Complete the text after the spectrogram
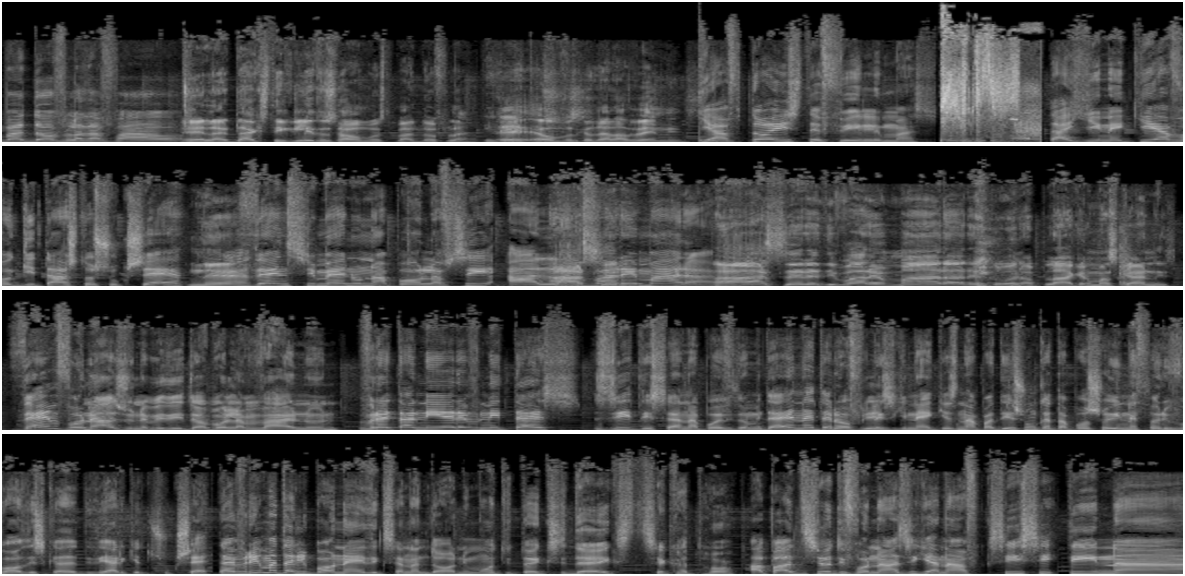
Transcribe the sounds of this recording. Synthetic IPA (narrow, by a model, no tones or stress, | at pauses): ibɐnd̪o̞flɐθɐfɐoelɐed̪ɐksi̥t̪iɣlit̪osɐo̞most̪ibɐ̰nd̪oflɐðeomoskɐt̪ɐlɐ̰veniʝɐft̪o̞ist̪e̞filimɐs | t̪ɐʝine̞ciɐvo̞ɲɟit̪ɐst̪o̞sukse̞neðe̞nsime̞nunɐpo̞lɐfsiɐlɐsvɾe̞mɐɾɐɐseɾet̪ivɐɾe̞mɐɾɐɾet̪oɾɐplɐkɐmɐskɐnisðe̞ɱfo̞nɐzune̞piðit̪oɐpo̞lɐɱvɐnunvɾe̞t̪ɐnie̞ɾe̞vnit̪e̞s | zit̪̬isɐnɐpo̞e̞vðo̞mind̪ɐenɐet̪e̞ɾo̞file̞zʝinece̞znɐːpɐnd̪isuŋkɐt̪ɐpo̞so̞ine̞θo̞ɾivo̞ðiskɐt̪ɐt̪iðiɐɾciɐt̪u̥sukset̪ɐevɾimɐt̪ɐlipo̞ne̞ðiksɐnɐnd̪o̞nimoot̪it̪o̞eksind̪ɐeksi̥t̪i̥se̞kɐt̪o̞ɐpɐnd̪ise̞o̞t̪ifo̞nɐziʝɐnɐːfksisit̪in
